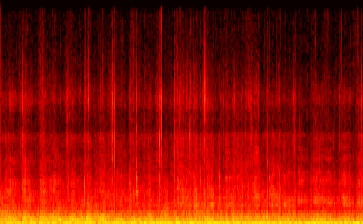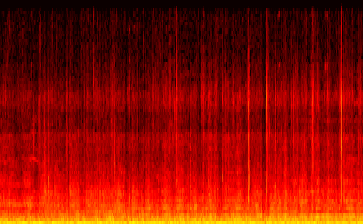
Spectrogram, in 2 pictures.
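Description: Rarámuri (Tarahumara) dance music played live: large frame drums over a steady low drone that holds one pitch throughout.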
